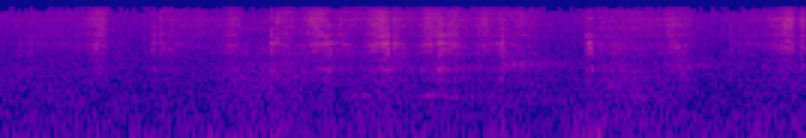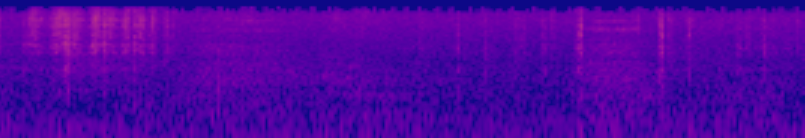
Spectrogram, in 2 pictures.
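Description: Near silence, with faint soft strokes of a paintbrush brushing and dabbing on watercolour paper, thinning out after about seven seconds.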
